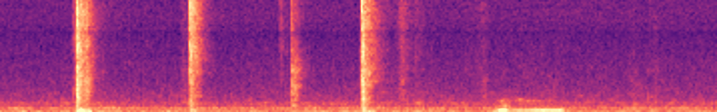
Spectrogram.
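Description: Near silence broken by four faint, sharp clicks, spaced roughly a second apart, with a brief faint hum about three seconds in.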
